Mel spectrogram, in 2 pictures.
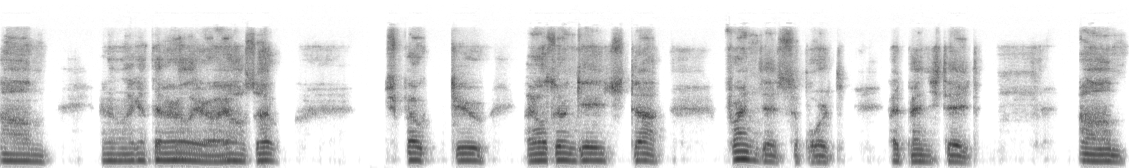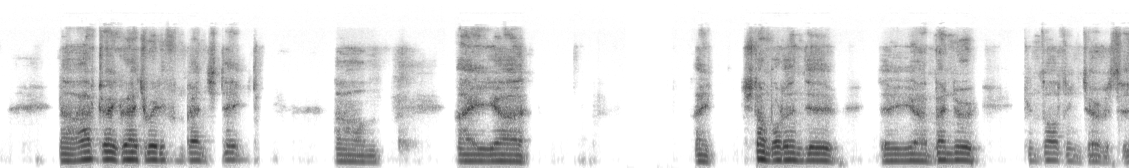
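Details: Adult man with lifelong bilateral severe hearing loss and mild cerebral palsy; speech of a person with severe hearing loss.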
